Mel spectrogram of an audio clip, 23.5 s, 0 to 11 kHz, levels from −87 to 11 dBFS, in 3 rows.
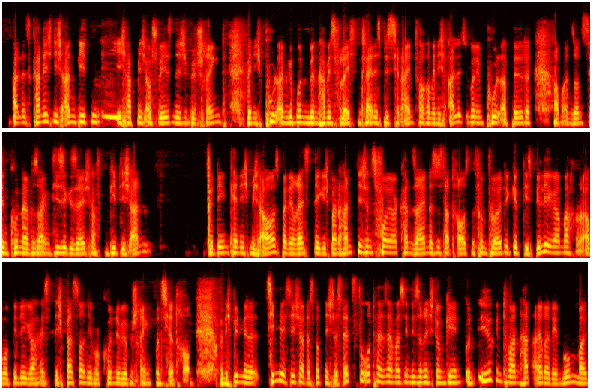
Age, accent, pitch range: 30-49, German, 135-160 Hz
